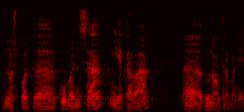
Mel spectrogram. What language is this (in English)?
Catalan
